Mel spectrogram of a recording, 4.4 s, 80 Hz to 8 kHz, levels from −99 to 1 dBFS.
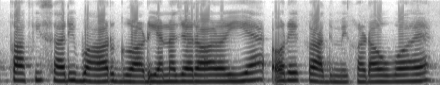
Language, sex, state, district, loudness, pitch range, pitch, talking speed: Hindi, female, Uttar Pradesh, Saharanpur, -11 LUFS, 215-245 Hz, 220 Hz, 190 wpm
